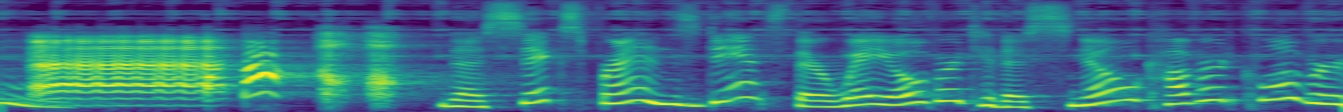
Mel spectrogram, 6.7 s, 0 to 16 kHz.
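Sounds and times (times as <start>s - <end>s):
sheep bleating in a snow-covered clover field: 0.2s - 1.2s
speech: 2.2s - 6.6s.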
